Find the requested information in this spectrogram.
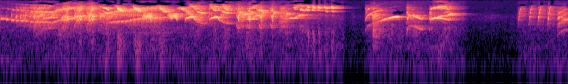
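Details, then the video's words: Red siskin, a male singing to court a female: a fast, dense run of high twittering and buzzy trills for over three seconds, then two shorter bursts of sweet rising and falling notes separated by brief pauses. "Pintassilgo venezuelano cantando sedutora fêmea - Red siskin singing"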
